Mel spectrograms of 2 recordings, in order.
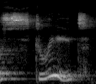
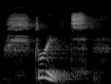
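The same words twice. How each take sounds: First: It starts with a plain S sound. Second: It starts with an SH sound.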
